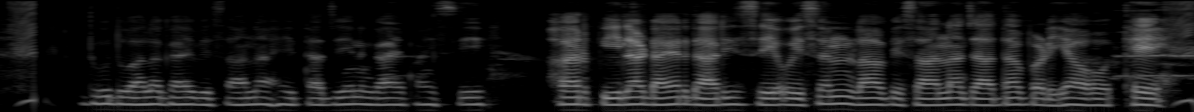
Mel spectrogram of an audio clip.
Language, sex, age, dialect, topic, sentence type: Chhattisgarhi, male, 51-55, Northern/Bhandar, agriculture, statement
